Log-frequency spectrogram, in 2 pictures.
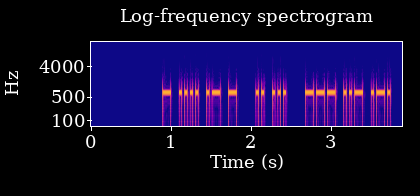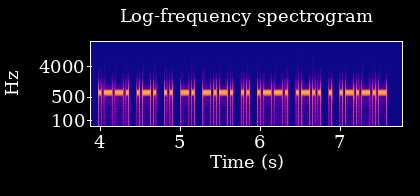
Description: Morse code, heard as a keyed tone, about 34 wpm, 700 Hz. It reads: THAT IS OUR PRINCIPLE.
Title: Sentences from Top 1400 Words 35wpm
